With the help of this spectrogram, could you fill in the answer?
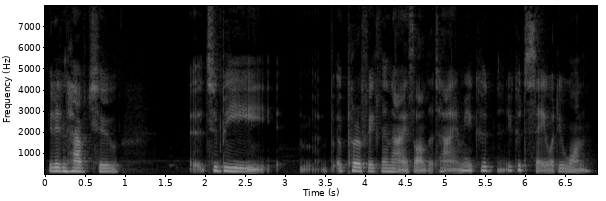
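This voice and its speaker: Swedish-accented woman, low and gravelly, friendly co-commentator who keeps agreeing. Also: a little mellow. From Sweden. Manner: chatty, quick to agree, laughs often. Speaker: actress and co-commentator. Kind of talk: casual commentary chat.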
